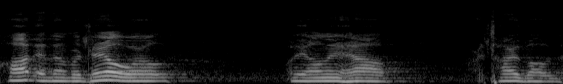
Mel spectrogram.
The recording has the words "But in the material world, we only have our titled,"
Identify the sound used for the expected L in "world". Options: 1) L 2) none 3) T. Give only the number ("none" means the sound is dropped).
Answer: 1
